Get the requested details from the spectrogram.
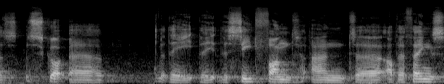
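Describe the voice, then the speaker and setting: In a Scottish accent, a man speaks at a fairly slow pace with ordinary pitch variation and audible room echo. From Scotland. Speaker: conference speaker, angel investment fund manager. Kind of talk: conference presentation. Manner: hesitant, many fillers.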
